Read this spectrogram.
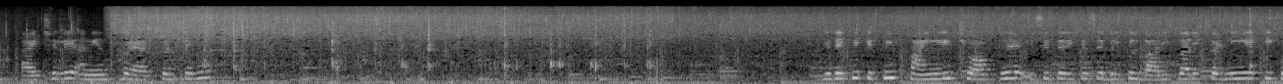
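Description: Chopped onions sizzle loudly in hot oil.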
